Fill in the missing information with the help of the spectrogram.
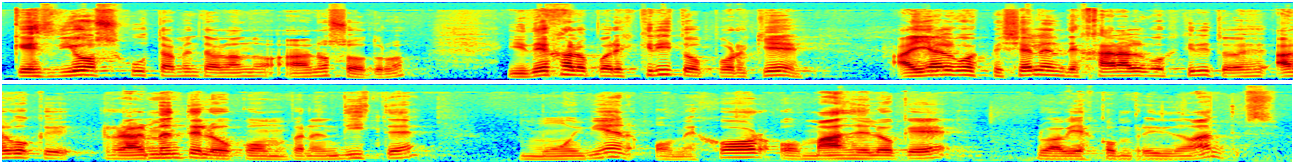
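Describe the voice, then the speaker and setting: Man, Argentine accent, pastor, conversational sermon, rhetorical questions, somewhat high voice. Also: normal speed, darkish tone. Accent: Argentine Spanish. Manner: hesitant restarts while explaining. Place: church.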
